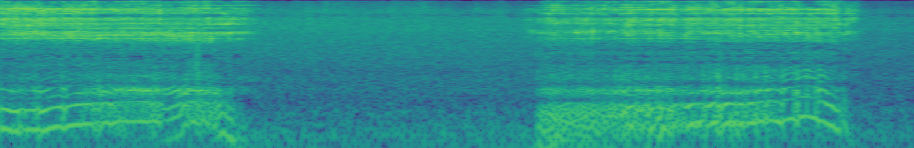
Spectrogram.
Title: snores properly?🤪 #snoring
